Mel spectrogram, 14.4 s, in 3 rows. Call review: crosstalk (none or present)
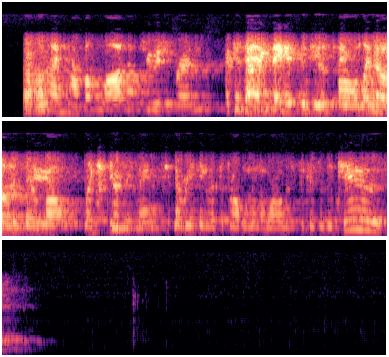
present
